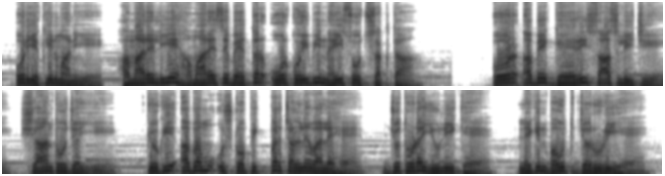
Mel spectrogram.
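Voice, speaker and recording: With music in the background, a man speaks in a fairly high voice with lively intonation. His loudness stays very even. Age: 20s. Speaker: motivational speaker. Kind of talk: motivational speech.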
